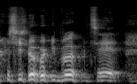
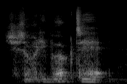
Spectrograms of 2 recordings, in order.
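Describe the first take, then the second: First: High, loud, laughing protest; exaggerated high-pitched excuse; mock defiance. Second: Urgent whisper to a colleague; hushed, voiceless aside. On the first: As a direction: plead helplessly in a hammed-up high voice. Rehearses defiant reply to boss. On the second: Retold or imitated. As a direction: whisper it like a secret in the office. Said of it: "I'm whispering to my colleague".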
